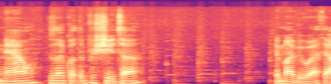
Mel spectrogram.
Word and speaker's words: prosciutto: You wouldn't think it's pronounced prosciutto. Like, you just look at that and that doesn't look like... I would say like prosciutto or something like that. But no, prosciutto.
